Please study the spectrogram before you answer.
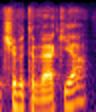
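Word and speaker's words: Civitavecchia: Rome went to Rome from Rome went to chivatavecchia and I can now I can now pronounce uh yeah I can I I can't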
